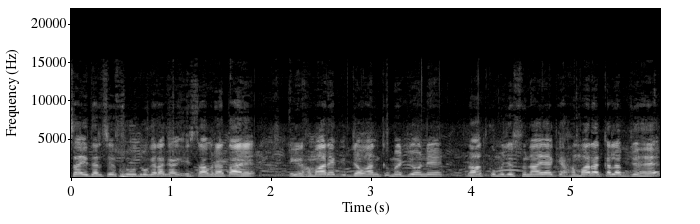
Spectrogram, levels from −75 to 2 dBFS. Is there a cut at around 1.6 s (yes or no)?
no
